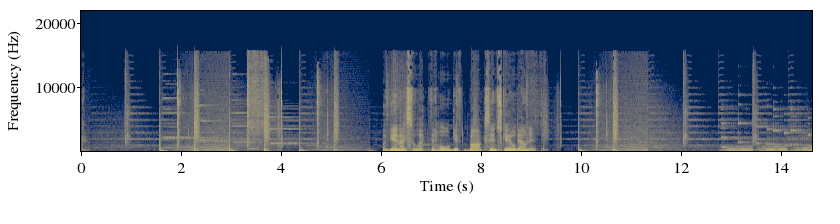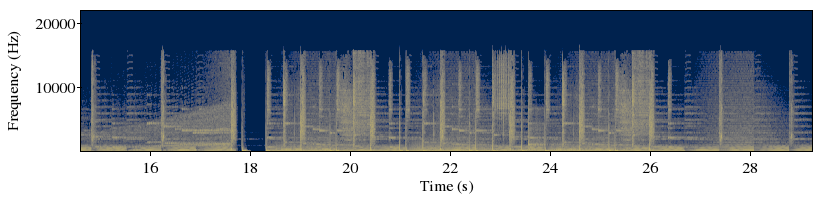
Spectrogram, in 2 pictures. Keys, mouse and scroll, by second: 0.4 click, 1.7 click, 2.4 click, 4.6 click, 5.3 click, 6.8 click, 8.4-9.7 middle drag, 9.7 KP_1, 11.1-12.1 scroll up 1, 13.9 s, 21.7 s, 27.8 scroll up 4, 28.3 click.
